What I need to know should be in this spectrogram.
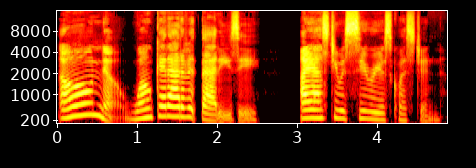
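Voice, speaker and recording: Witty, expressive sorceress, dry close sound. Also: female voice, high voice, measured pace, no echo, heavily acted. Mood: wry, teasing. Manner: expressive, teasing and wry. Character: witty, confident adult sorceress, warm but worldly. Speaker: video game voice actress. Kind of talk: dramatic video game dialogue acting.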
